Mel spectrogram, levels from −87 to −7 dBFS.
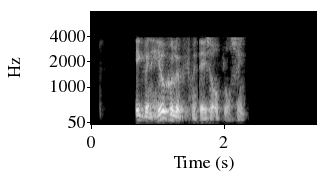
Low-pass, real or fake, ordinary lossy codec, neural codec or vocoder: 7.2 kHz; real; AAC, 16 kbps; none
